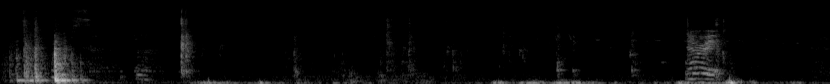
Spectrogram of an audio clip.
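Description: Handling noise of plastic buckets and a jug: a string of clicks and knocks with stretches of low rumbling, as lime mixed with water is dumped into a bucket. A brief murmured vocal sound comes near the end.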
